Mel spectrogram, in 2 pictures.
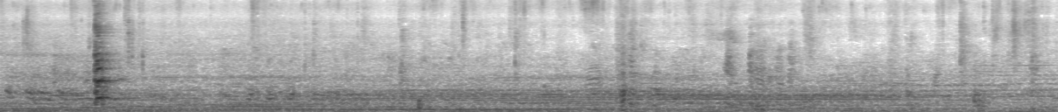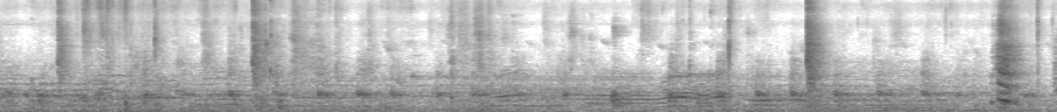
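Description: A rooster's claws tap and scratch on a concrete floor.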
